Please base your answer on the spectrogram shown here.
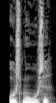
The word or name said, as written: osmose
